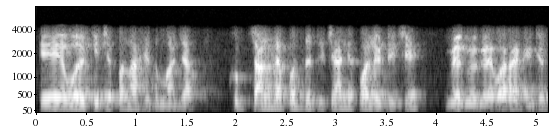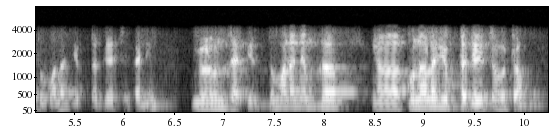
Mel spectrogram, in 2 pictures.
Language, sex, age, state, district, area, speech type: Marathi, male, 18-30, Maharashtra, Osmanabad, rural, conversation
